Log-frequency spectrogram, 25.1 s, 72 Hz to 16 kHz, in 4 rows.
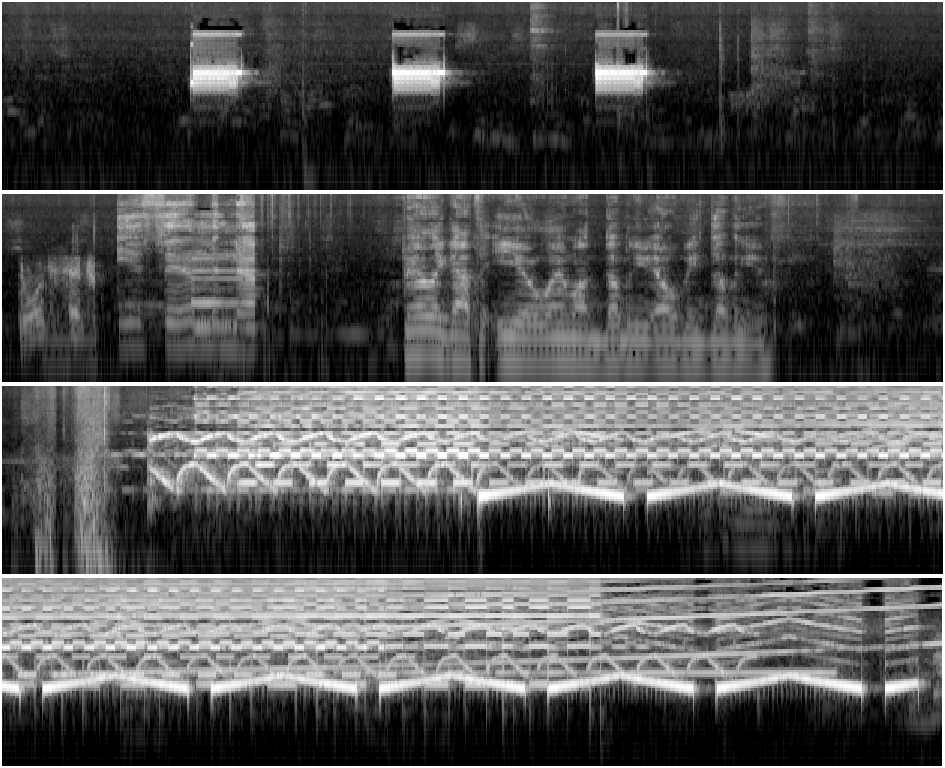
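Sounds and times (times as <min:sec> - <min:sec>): warbling siren tones: 0:12.8 - 0:25.0
yelping electronic siren: 0:13.4 - 0:25.0
wailing siren climbing in pitch: 0:13.5 - 0:25.0.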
